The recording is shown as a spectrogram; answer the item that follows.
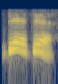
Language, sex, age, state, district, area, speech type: Bodo, female, 60+, Assam, Baksa, rural, conversation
